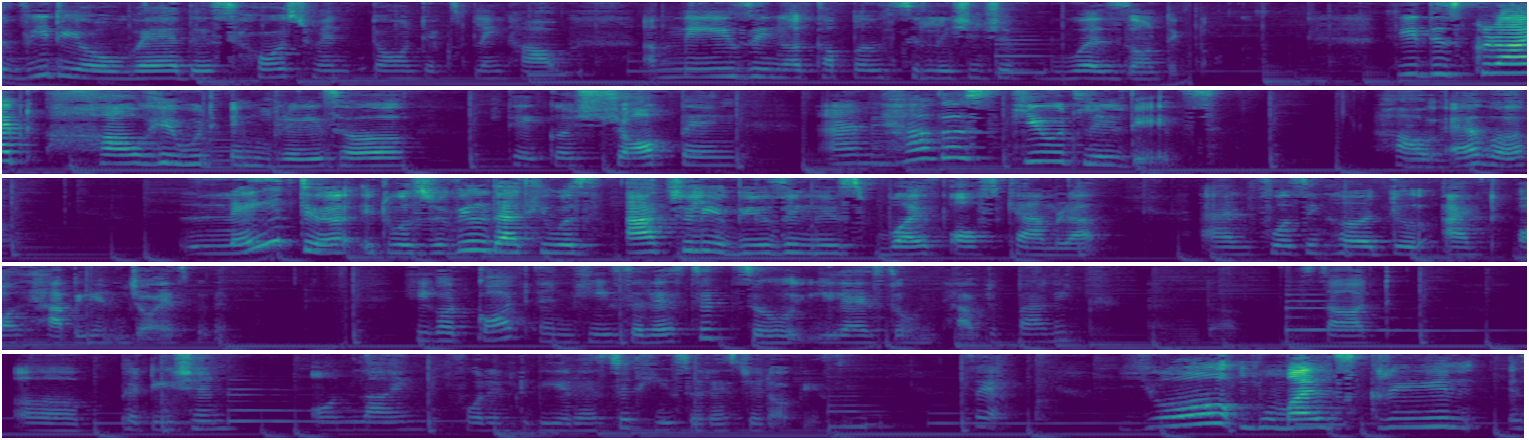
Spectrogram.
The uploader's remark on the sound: I swear I'll get a new mic next time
